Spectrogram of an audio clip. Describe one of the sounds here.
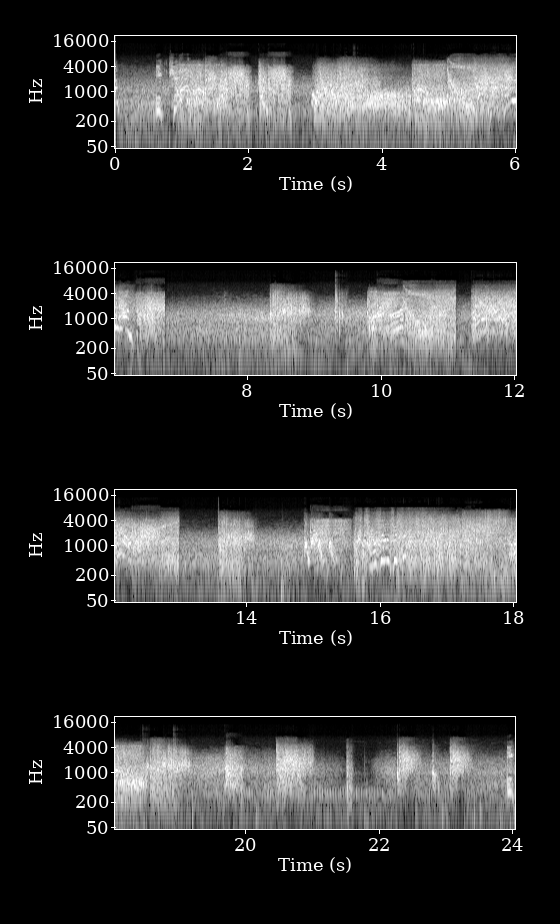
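Game punches and kicks land with sharp hits.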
